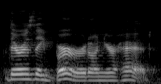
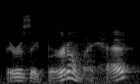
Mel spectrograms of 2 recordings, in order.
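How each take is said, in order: First: There is a bird on your head said as a calm statement, falling at the end; Piggy states it plainly, full stop; flat statement. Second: There is a bird on my head? rising up on head like a question; surprised question. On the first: Piggy telling Elephant, falling statement tune. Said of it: "There's a period". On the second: Elephant asking Piggy, rising question tune. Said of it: "There's a question mark". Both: Shown as a demonstration.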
